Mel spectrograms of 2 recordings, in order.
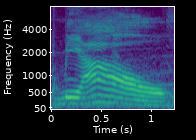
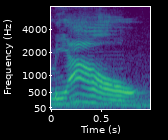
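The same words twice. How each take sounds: First: The stress is on the first syllable. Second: The stress is on the second syllable. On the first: "and then the accent on the me" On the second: "the accent on the ow"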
